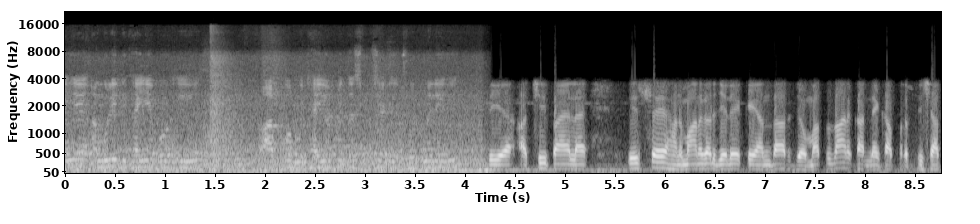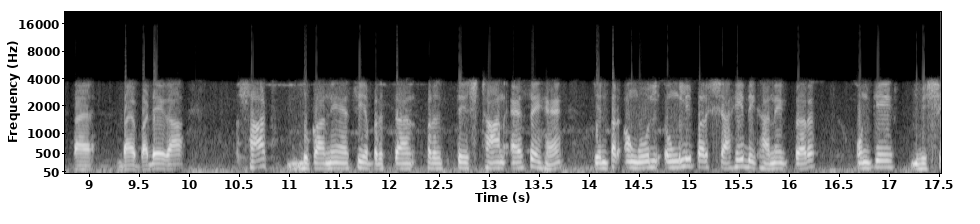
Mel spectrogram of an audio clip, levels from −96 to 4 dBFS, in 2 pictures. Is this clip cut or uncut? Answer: cut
